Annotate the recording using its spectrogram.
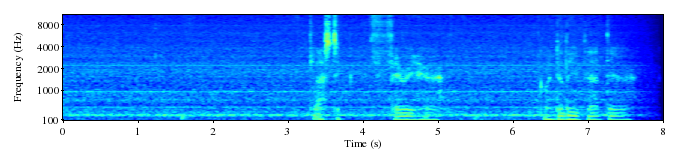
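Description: Hard plastic parts click softly as a hand handles a toy figure.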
